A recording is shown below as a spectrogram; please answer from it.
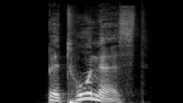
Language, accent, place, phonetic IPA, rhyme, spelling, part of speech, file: German, Germany, Berlin, [bəˈtoːnəst], -oːnəst, betonest, verb, De-betonest.ogg
- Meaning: second-person singular subjunctive I of betonen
